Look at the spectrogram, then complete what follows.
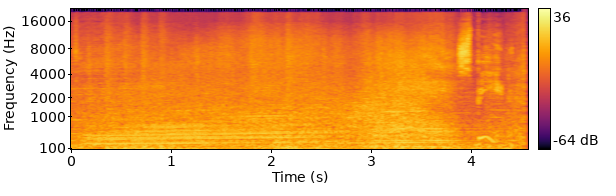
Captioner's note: engine revs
